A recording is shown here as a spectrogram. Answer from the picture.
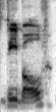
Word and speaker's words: Diebold: So we're being told by Gutbaum it's Diebold, just so we can pronounce it properly. Diebold.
